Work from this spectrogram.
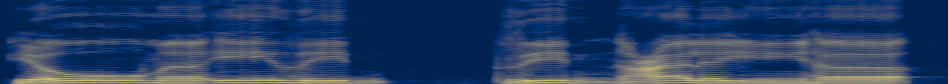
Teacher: تنوین کو ظاہر کر کے پڑھیں گے، تنوین کے بعد حروف حلقی میں سے عین ہے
